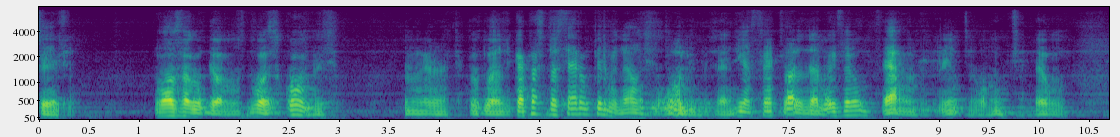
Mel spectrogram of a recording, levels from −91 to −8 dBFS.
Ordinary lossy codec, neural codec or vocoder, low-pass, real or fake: AAC, 48 kbps; codec, 24 kHz, 1 kbps, SNAC; 7.2 kHz; fake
